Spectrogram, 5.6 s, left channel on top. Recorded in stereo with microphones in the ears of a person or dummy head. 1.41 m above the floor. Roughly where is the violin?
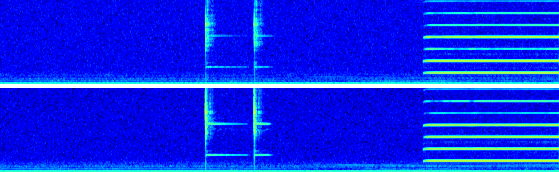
Centre.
